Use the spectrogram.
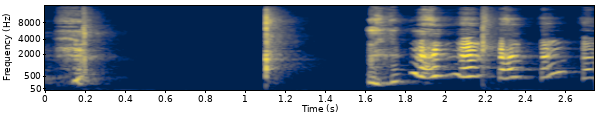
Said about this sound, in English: I'm slow clapping.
